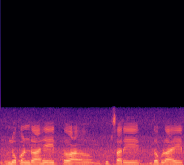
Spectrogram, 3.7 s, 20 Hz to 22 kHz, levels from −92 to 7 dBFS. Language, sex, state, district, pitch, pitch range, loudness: Marathi, female, Maharashtra, Gondia, 215 Hz, 210-225 Hz, -14 LUFS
